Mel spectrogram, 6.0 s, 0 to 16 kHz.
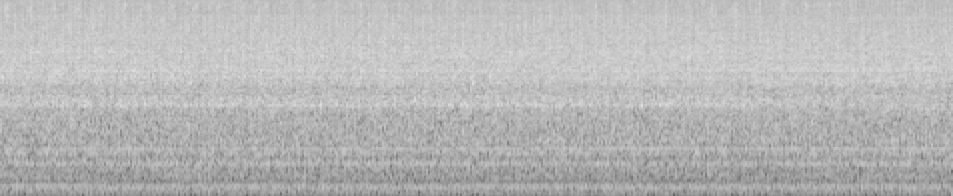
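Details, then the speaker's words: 1952 Ford F1 flathead, cold start after sitting 7 days, choke pushed back in: steady, even idle with a constant hum and no misses or knocks; normal idle. "But that's how it's running. I'm going to let it run a little bit more for you, show you the other side. Hear that nice flathead sound is what we're listening to."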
